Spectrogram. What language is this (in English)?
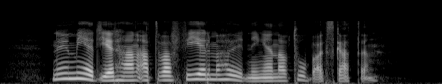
Swedish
